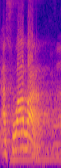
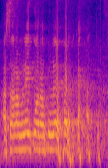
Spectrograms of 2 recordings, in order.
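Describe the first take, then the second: First: The greeting is squeezed into one short clipped word. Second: Every word of the greeting is fully pronounced. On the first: The greeting is rushed and incomplete. The speaker calls it wrong. "Ada juga yang lebih parah" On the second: The greeting is complete and sincere. The speaker calls it right. "sempurnakan salam kita"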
